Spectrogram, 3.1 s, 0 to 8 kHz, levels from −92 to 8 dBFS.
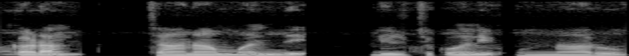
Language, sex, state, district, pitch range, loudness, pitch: Telugu, male, Andhra Pradesh, Sri Satya Sai, 125-140 Hz, -21 LUFS, 130 Hz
